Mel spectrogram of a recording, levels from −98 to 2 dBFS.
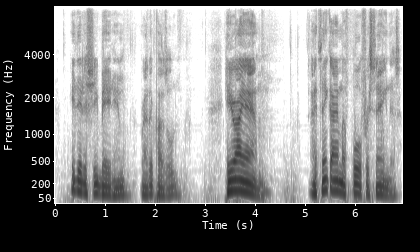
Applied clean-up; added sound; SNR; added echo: neural separator model SepFormer DNS4.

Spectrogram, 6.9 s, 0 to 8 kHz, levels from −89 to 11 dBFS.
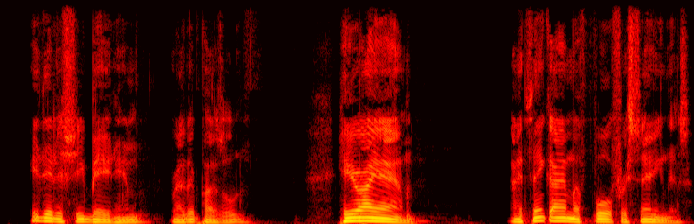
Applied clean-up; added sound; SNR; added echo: neural mask model DeepFilterNet 3.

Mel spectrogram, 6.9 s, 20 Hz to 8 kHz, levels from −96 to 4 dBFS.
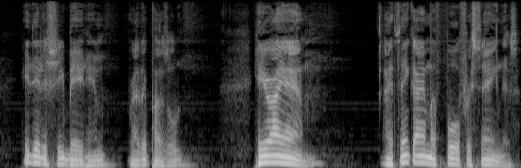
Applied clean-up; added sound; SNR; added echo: none; none; none; none.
